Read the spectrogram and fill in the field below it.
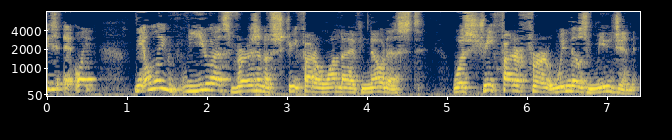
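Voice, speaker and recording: Holding a recorder that moves back and forth, a video blogger gives a loose, rambling audio log in a medium-pitched voice. The recording is rough, and the speech is casual, hesitant, and full of self-corrections.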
